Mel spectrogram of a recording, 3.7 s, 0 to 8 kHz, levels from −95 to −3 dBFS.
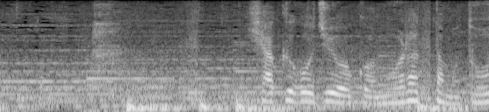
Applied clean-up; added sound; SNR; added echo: none; Engine; 14 dB; none.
